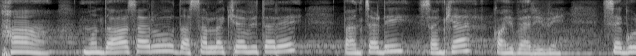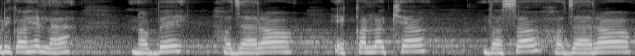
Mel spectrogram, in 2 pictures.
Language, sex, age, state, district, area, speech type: Odia, female, 30-45, Odisha, Dhenkanal, rural, spontaneous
